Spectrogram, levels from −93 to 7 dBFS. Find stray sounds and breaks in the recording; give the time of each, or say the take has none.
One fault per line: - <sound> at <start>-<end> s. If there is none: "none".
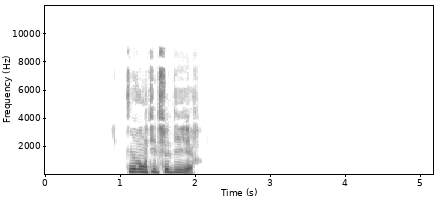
none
